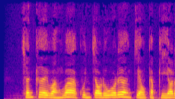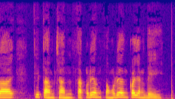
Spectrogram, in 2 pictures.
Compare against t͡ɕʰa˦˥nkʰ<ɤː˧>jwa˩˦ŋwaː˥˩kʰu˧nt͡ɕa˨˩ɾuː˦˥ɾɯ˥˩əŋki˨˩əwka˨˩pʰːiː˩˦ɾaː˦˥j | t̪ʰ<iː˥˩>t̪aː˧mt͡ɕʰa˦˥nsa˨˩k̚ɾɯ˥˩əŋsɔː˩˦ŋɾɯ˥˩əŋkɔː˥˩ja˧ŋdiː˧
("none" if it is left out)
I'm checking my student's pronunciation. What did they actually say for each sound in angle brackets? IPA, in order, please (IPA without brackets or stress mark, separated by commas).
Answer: ɤː˧, iː˥˩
